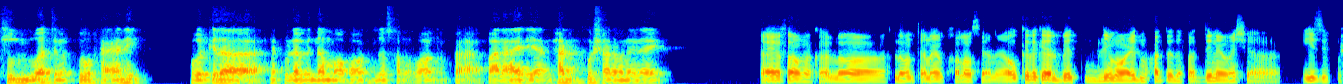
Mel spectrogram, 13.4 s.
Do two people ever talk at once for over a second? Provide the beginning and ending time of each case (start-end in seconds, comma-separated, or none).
none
